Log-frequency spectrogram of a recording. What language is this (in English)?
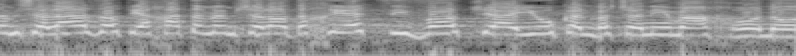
Hebrew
